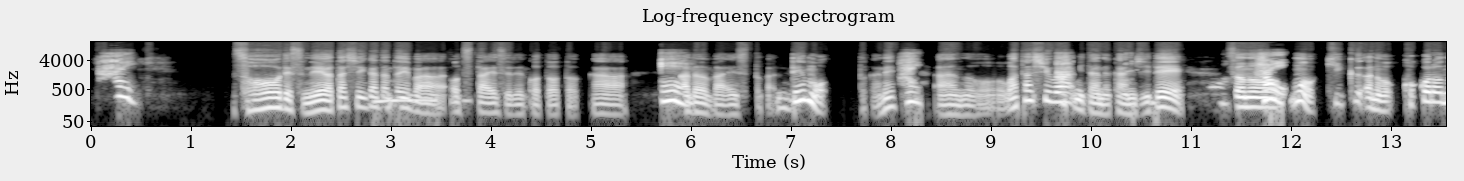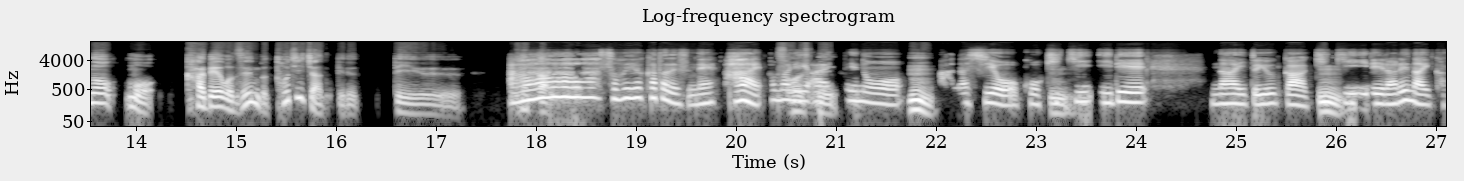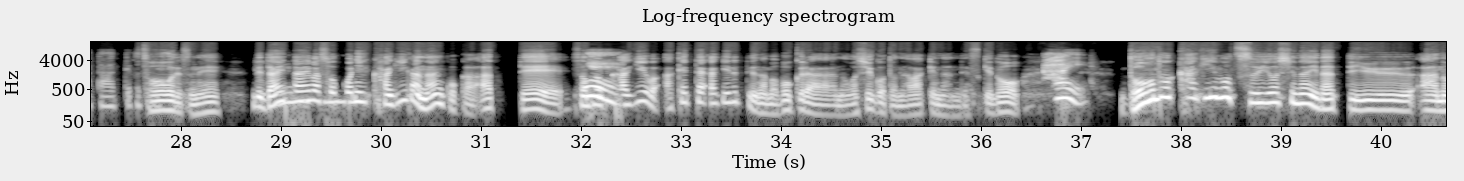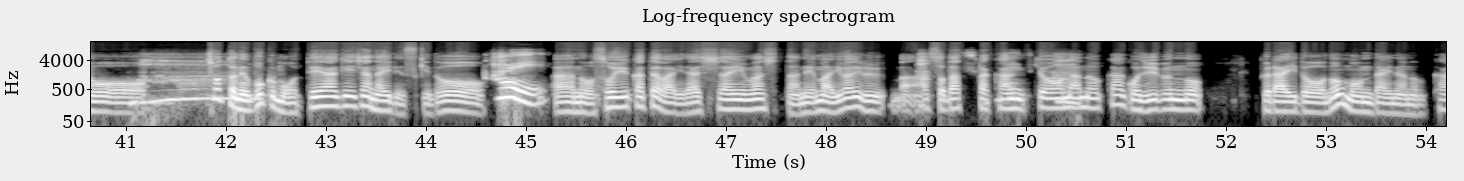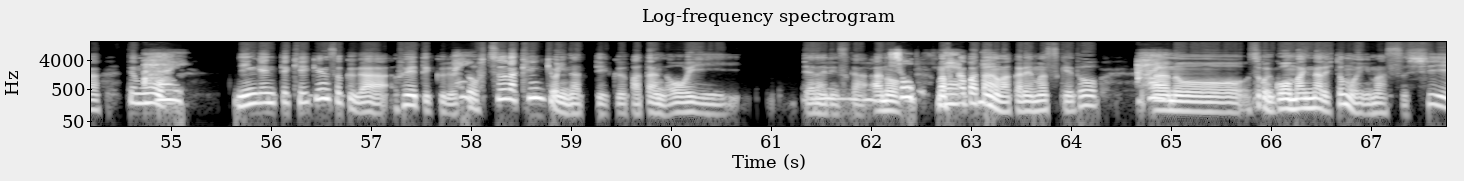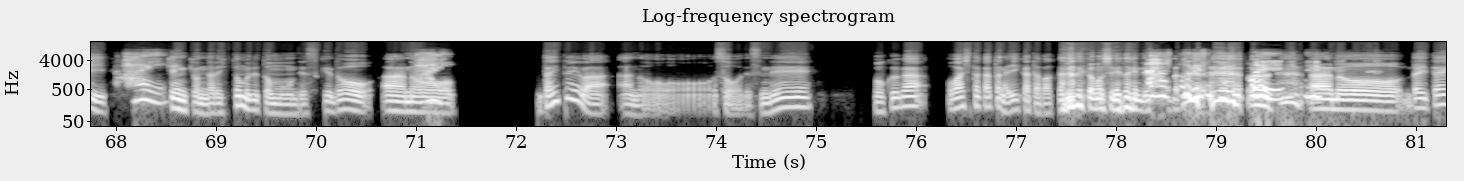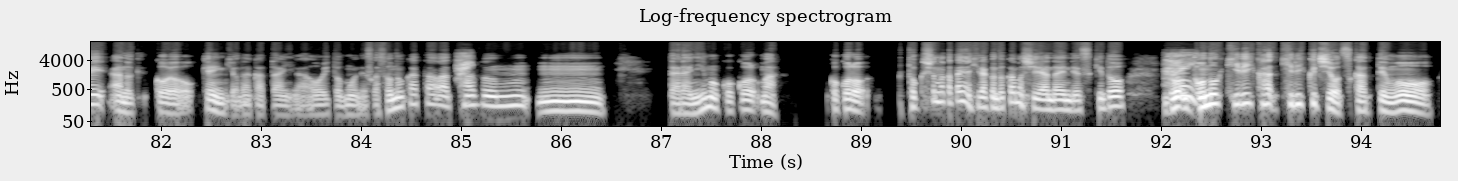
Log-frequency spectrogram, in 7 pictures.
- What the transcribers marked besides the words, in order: other noise; laughing while speaking: "ばっかなのかもしれないんですけど"; laugh
- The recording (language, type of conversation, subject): Japanese, podcast, 質問をうまく活用するコツは何だと思いますか？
